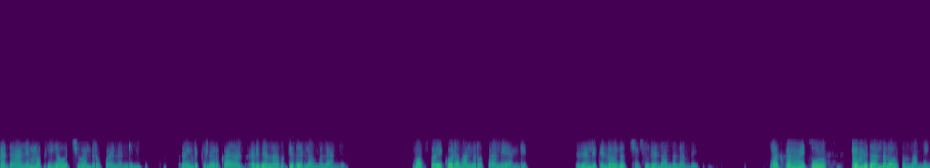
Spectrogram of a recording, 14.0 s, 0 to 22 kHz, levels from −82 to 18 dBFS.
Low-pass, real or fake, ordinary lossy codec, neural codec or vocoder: 3.6 kHz; fake; none; codec, 24 kHz, 0.9 kbps, WavTokenizer, medium speech release version 1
